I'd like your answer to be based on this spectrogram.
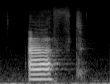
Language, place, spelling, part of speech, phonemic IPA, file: English, California, aft, adverb / adjective / noun, /æft/, En-us-aft.ogg
- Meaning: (adverb) At, near, or towards the stern of a vessel (with the frame of reference within the vessel); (adjective) located at the back of a boat, ship, or airplane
